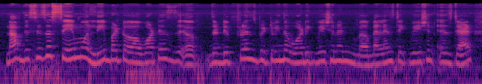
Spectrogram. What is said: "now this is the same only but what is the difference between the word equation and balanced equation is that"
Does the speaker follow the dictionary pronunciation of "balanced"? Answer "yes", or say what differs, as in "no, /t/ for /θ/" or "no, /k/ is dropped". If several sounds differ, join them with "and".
yes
